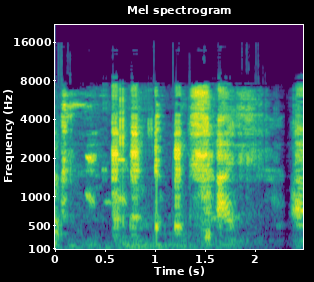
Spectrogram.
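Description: Laughter in short repeated bursts, tailing off near the end.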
